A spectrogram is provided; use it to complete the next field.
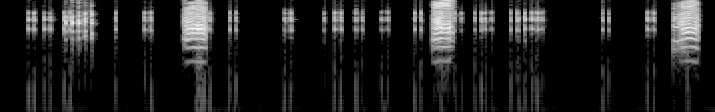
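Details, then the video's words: Garganey producing soft dry clicking rattles punctuated by three loud harsh rasping calls roughly a second apart. "صوت الحذف الصيفي (شترف)|| Garganey Sound"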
